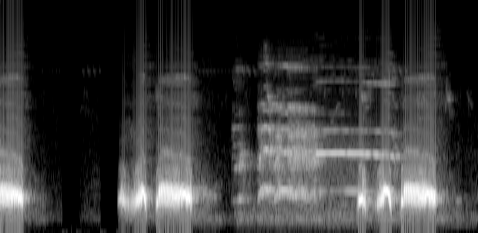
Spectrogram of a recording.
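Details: Spotted dove coos come in three-part phrases of a short note, a double coo and a sustained low coo. A harmonic, crowing-like call from another bird rises over the middle of the recording.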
